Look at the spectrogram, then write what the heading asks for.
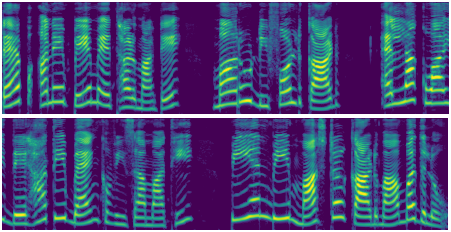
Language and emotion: Gujarati, neutral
